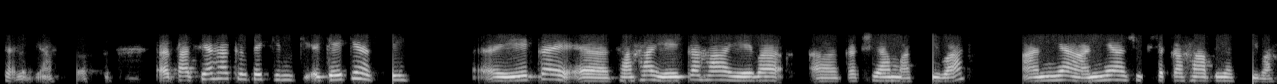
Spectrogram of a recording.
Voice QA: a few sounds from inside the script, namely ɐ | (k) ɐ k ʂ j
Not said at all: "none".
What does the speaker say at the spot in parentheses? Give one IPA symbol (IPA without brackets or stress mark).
k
